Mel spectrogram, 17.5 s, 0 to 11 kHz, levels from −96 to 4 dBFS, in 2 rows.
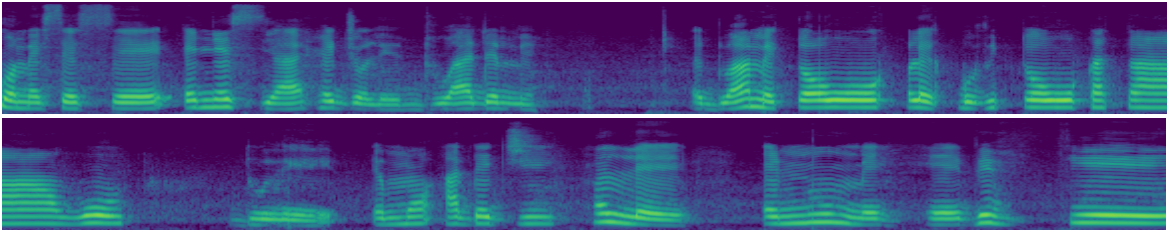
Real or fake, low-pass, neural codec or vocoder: fake; 9.9 kHz; codec, 44.1 kHz, 7.8 kbps, Pupu-Codec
